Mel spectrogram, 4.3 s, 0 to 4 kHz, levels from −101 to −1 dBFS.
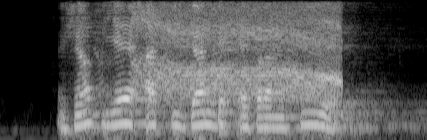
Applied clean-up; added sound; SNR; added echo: none; Sawing; 2 dB; reverberation time 1.6 s.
